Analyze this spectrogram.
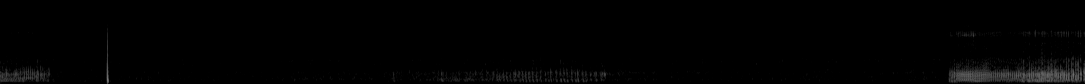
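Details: Pug snoring awake or asleep; a brief snore at the start, a sharp click, a softer rattling breath midway, then a louder harsh snore closing the clip.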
